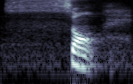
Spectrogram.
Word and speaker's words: sont: And even though we don't pronounce the S in il, we do hear the S in sont because it's the beginning of the word. So you have ils sont. It's a really soft S sound, okay?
